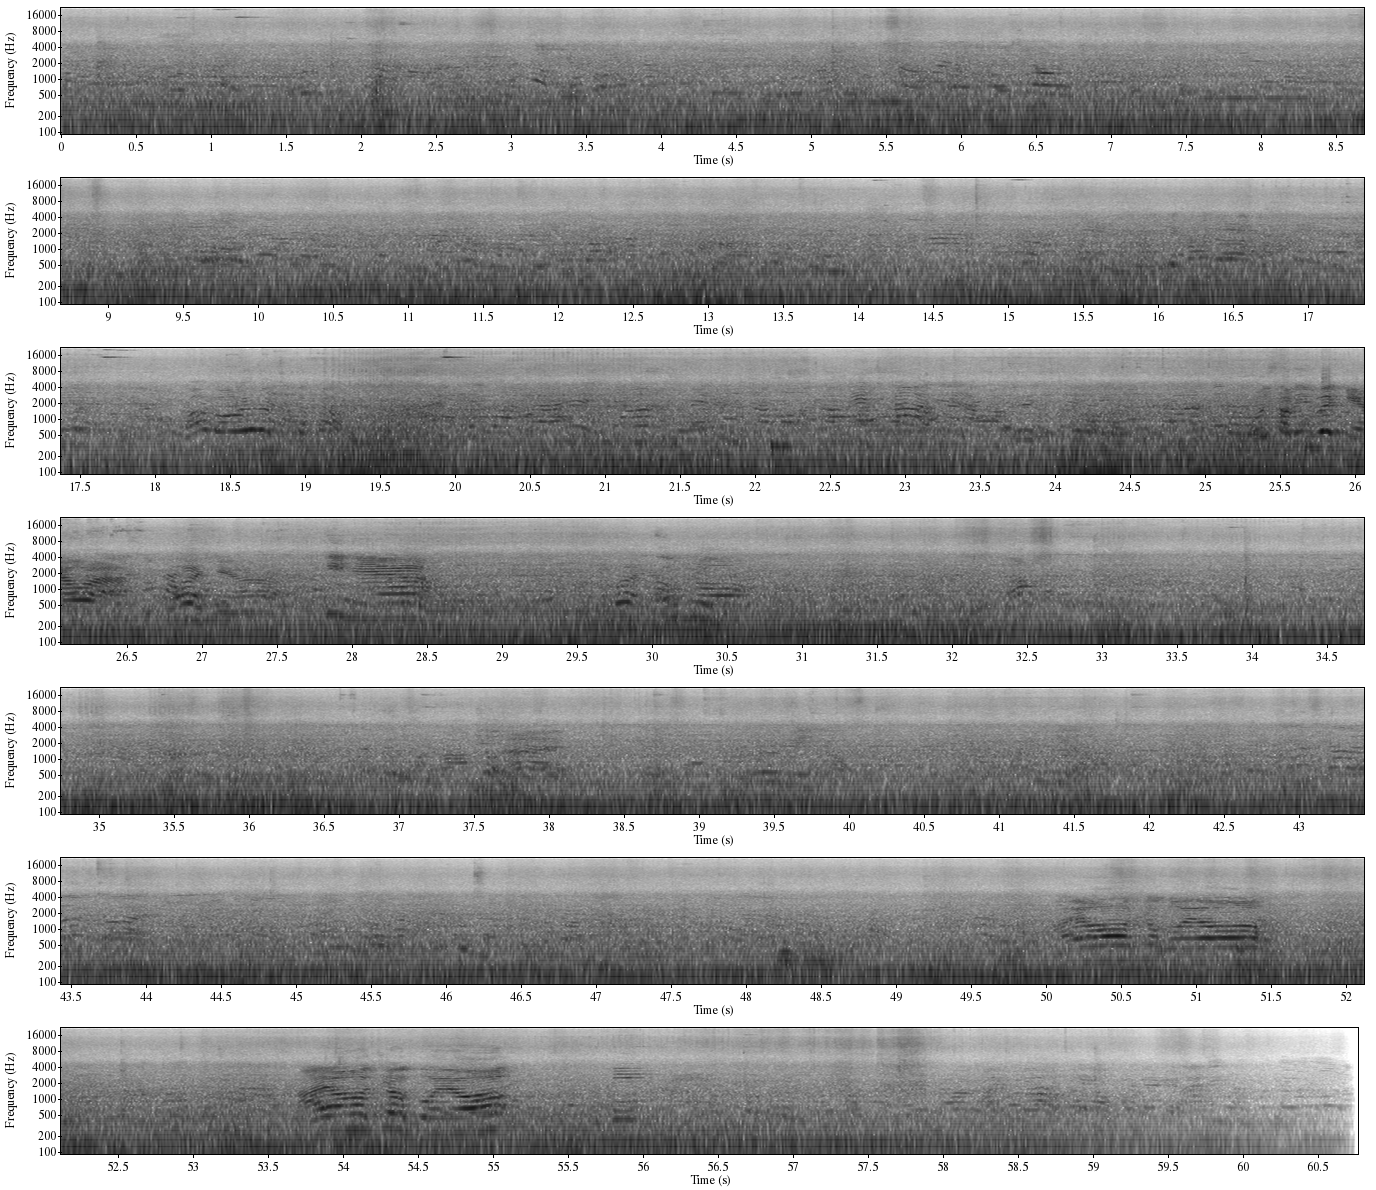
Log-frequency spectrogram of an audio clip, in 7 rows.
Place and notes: Walking in the traditional market
Sony PCM D50+ Soundman OKM II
